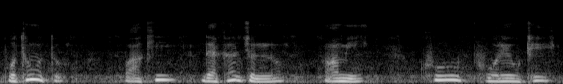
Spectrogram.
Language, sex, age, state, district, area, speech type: Bengali, male, 30-45, West Bengal, Howrah, urban, spontaneous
